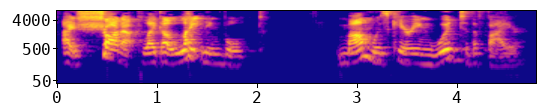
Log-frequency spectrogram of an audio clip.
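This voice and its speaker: Slow, animated woman reading to children. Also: on the low side, creaky. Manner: expressive, asks child listeners simple questions. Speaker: children's story time reader. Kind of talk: read-aloud children's picture book narration.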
